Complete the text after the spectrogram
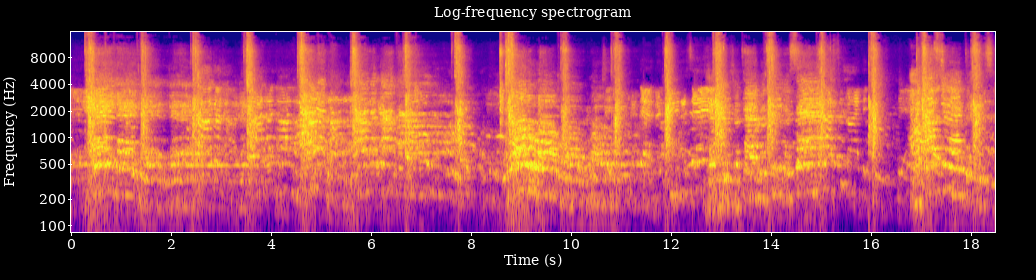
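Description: A crowd of people claps along in a steady rhythm.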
